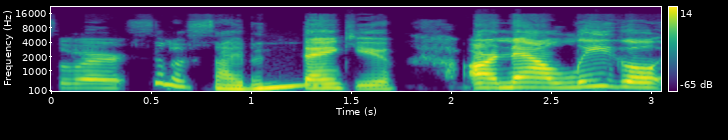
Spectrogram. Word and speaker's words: psilocybin: Psychedelics like psilocybin, pronounce the word. Psilocybin.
